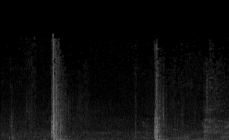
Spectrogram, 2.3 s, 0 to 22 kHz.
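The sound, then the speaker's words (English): Two solid thumps about a second apart, like car doors shutting, stand out over a low, steady background rumble, with faint activity continuing afterward as a newly married couple settle into their car in Washington for a 20-minute drive home to Oregon. “After the ceremony, the two make their way out to their car for the 20-minute drive home to Oregon.”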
